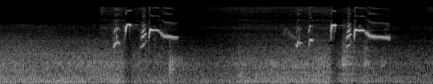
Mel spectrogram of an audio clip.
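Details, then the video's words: Goldfinch × canary hybrid in song, delivering two bright bursts of sharp high chips followed by a clear whistled note sliding downward, separated by a quiet pause, against faint background hum. "هجين ويداني ممتاز"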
